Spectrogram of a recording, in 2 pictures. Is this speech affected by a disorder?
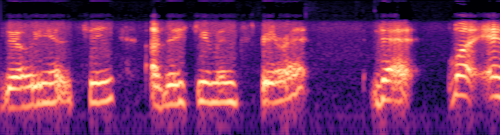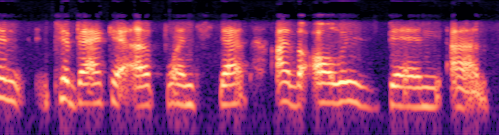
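Yes: ALS; diagnosed at 47, first signs running into walls, cannot use arms, legs or hands; about 7 years since diagnosis, slow progressor, types with eyes on computers; tongue affected, speaks more slowly than before, worried about voice but held up over 15 minutes.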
